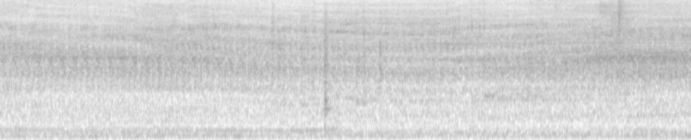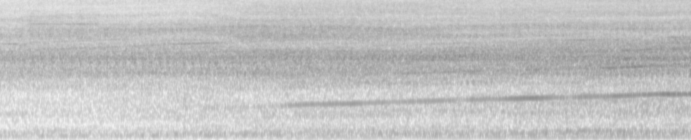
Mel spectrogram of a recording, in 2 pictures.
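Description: A tractor engine rumbles steadily nearby and grows louder as it draws closer.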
